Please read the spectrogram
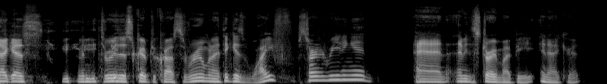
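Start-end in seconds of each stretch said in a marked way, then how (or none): none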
